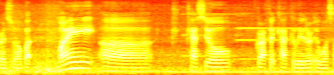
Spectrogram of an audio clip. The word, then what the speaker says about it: Casio: one but but but since Casio is Japanese I think I'm supposed to pronounce it Casio instead Casio so yeah I use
